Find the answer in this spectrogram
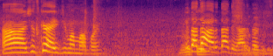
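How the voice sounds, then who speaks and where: A young woman's sharp, high-pitched voice comes through at normal speed as she vlogs while shopping. She coaxes and scolds her small child through a busy outdoor market and a shop, against noisy market sounds.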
